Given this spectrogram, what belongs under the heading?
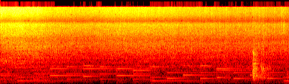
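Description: A ground spice paste of tomato, ginger and green chilli, with turmeric and a little sugar, fries in hot oil, giving a steady close sizzle under soft background music, with a brief louder splutter near the end.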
